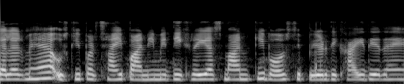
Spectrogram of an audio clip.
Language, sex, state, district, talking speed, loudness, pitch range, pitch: Hindi, female, Haryana, Jhajjar, 265 wpm, -16 LUFS, 225-235 Hz, 230 Hz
